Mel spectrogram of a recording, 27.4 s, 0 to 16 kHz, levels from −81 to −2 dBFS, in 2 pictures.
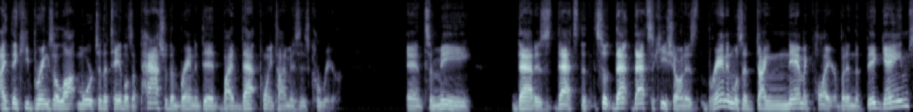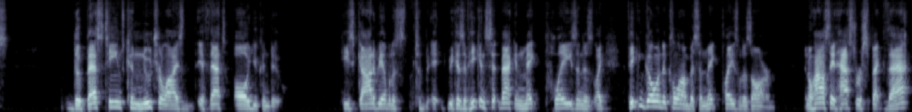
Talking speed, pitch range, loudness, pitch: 215 wpm, 125-145 Hz, -23 LUFS, 135 Hz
